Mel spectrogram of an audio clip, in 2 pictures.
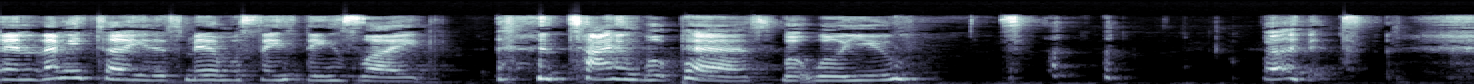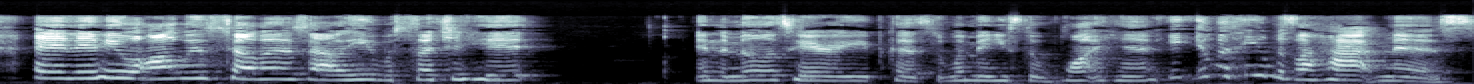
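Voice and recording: A woman speaks in a Southern US accent with a fairly high pitch and a bright, sharp tone. Her pace is moderate and her intonation lively.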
